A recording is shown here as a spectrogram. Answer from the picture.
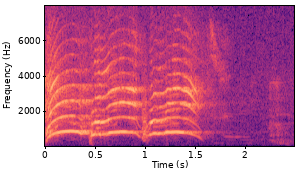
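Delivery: desperate, very high, loud shrieking scream. Showing how to scream while grabbed in an elevator: screaming for help. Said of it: "you had to scream".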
